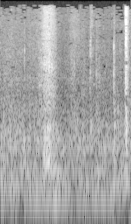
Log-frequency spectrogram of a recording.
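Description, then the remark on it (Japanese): Quiet convenience store parking lot ambience: a low background hush with one soft, brief whooshing swell, followed by a few faint clicks and rustles. No one speaks. “今コンビニの駐車場でございます。”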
